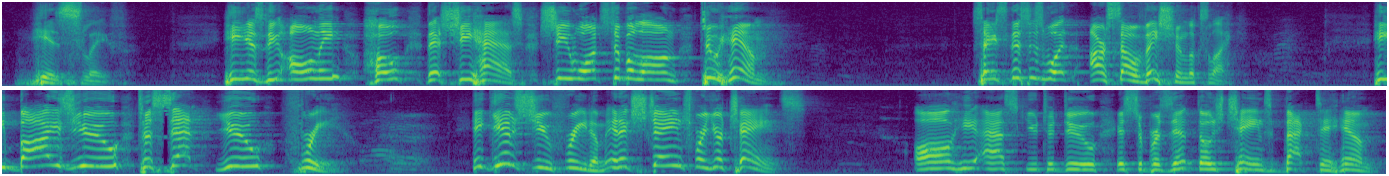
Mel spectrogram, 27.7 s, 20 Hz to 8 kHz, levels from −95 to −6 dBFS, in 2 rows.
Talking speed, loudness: 115 wpm, -22 LUFS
